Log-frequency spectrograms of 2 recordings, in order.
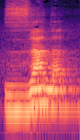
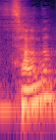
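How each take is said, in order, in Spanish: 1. La palabra empieza con un sonido z. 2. La palabra empieza con un sonido ts. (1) "con letra Zain" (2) "con Tzadi"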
